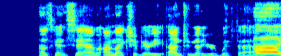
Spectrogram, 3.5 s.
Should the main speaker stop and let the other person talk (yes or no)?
yes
